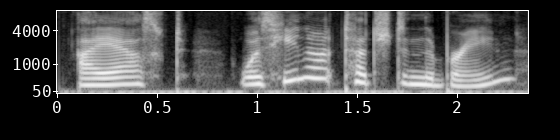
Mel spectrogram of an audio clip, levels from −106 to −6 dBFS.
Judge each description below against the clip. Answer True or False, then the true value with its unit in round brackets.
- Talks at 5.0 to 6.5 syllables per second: True (6.0 syllables/s)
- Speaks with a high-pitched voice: True (255 Hz)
